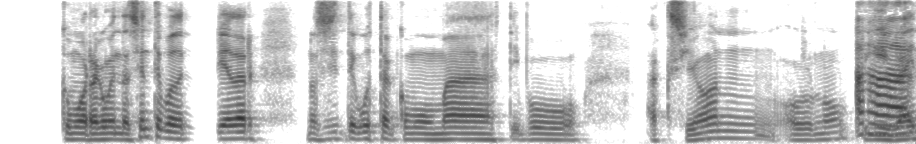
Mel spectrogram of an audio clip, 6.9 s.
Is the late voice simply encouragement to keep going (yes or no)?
no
